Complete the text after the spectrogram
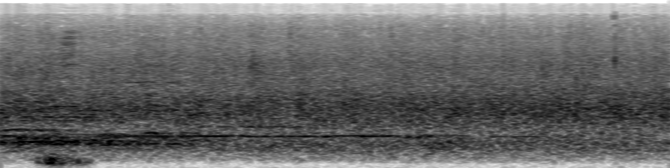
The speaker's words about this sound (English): Can I just get a massive round of applause for those folks?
